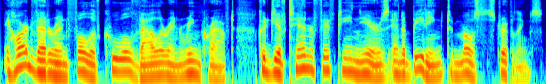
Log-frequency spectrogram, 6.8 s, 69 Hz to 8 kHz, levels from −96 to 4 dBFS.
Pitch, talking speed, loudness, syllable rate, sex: 125 Hz, 195 wpm, -19 LUFS, 4.4 syllables/s, male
